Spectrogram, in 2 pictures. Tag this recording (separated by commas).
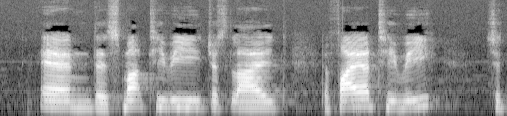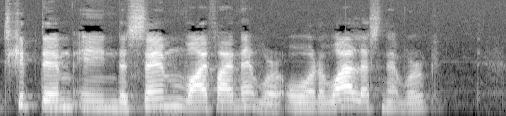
Speech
